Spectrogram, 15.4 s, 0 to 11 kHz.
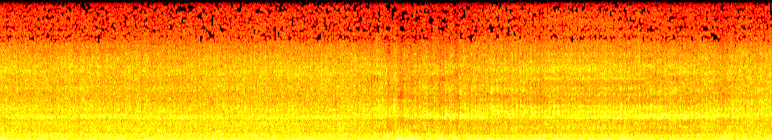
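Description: Tractor engine running steadily while towing a Welger WSA 350 small square baler that is picking up and baling straw, the engine and baler machinery going together in one constant drone.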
